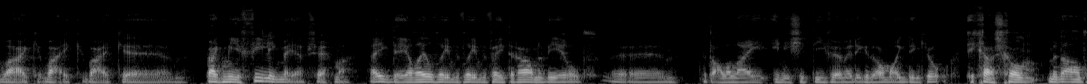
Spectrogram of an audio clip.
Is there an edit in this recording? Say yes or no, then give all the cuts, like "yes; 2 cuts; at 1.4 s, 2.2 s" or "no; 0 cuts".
yes; 3 cuts; at 1.9 s, 4.6 s, 9.6 s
